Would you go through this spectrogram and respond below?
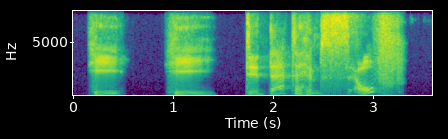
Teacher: And it was such a radical departure, everybody, from the story that she'd been relentlessly telling herself. She delivered that new and different sentence in a clunky way with uptalk at the end.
